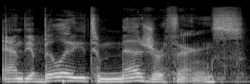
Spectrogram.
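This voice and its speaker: A man hosts a podcast from a basement, keeping the talk loose and bawdy. His pitch sits in the middle range. He jokes his way through the conversation. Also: normal speed, creaky, darkish tone, slight background noise. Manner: chatty, bawdy, joking. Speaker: podcast host. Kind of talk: casual chat. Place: basement studio.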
